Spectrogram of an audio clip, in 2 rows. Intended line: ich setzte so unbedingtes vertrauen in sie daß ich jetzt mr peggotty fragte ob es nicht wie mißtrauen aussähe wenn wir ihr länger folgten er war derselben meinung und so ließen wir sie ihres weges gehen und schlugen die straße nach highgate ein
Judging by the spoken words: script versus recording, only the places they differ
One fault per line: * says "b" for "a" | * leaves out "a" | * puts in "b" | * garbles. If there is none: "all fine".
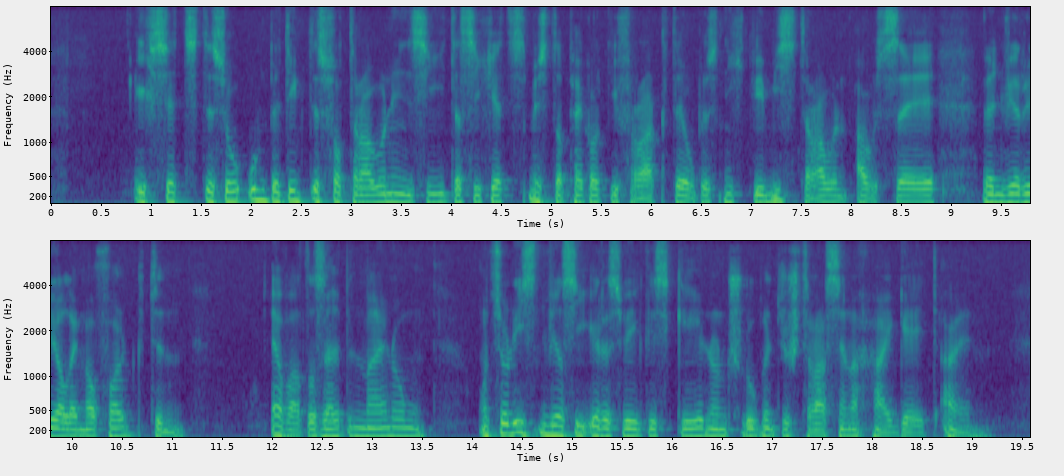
all fine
